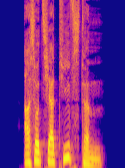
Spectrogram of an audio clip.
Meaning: strong dative masculine/neuter singular superlative degree of assoziativ
- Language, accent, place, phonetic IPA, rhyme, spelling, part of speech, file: German, Germany, Berlin, [asot͡si̯aˈtiːfstəm], -iːfstəm, assoziativstem, adjective, De-assoziativstem.ogg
